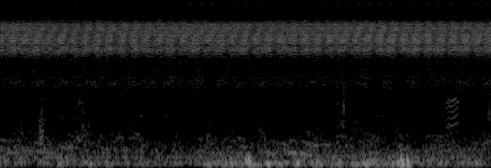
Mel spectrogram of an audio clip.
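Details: At sunset above the steep shore of Cape Fiolent in Crimea, cicadas keep up a continuous, even, high-pitched hiss, with surf murmuring low underneath and a faint bird note or two.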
